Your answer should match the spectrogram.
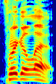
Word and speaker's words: Frigolette: Frigolette, like Gillette.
